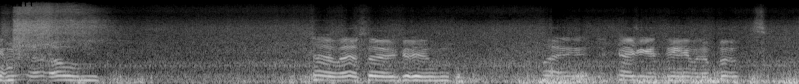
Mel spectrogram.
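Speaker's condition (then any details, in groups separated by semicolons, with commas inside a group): Cerebral palsy; body affected; speech disability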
